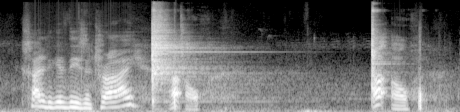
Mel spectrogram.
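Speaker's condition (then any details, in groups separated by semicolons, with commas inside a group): No condition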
